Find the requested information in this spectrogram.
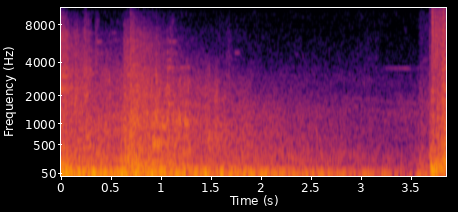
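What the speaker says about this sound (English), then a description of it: "the howitzers, of course, are able to fire shells which explode and cause a lot of damage" Howitzer artillery fires explosive shells in a Civil War strategy game, heavy booming blasts with rolling rumble that decays, then another sharp report at the end, loud and without talk.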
